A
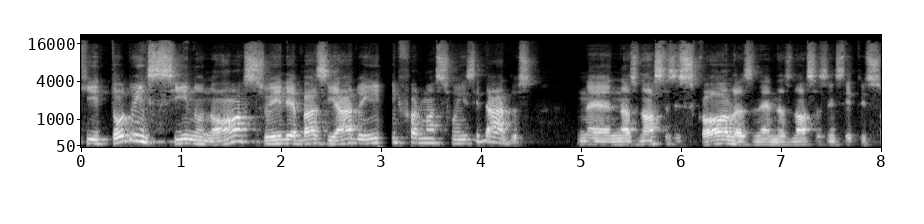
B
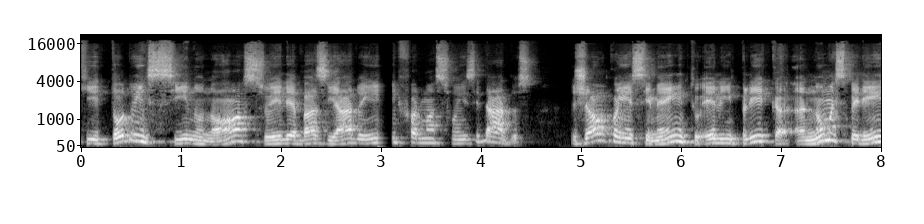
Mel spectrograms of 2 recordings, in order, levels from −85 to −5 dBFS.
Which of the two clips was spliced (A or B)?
B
